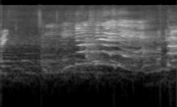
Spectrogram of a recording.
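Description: Children's voices: a group of kids talking and calling out at once, high-pitched, louder in the second half.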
